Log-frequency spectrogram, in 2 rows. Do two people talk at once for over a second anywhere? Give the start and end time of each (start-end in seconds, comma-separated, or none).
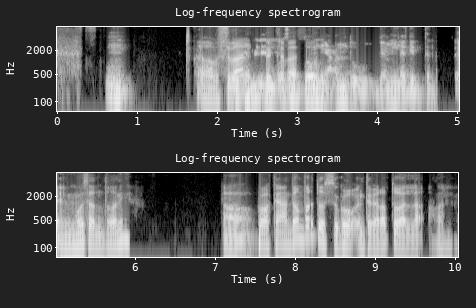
2.2-3.5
